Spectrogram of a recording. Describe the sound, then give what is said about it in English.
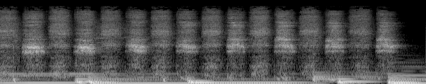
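Quick, rhythmic breaths huff in and out about three times per second, steady throughout, over a soft, sustained musical drone, during a controlled breathing exercise with the pace built up as quick as possible. “Build the pace once more as quick as you can.”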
